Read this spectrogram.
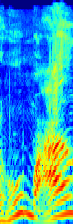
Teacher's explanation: এখানে কিন্তু একটা গুন্না আছে সেই গুন্নাটা হচ্ছে ইখফা গুন্না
